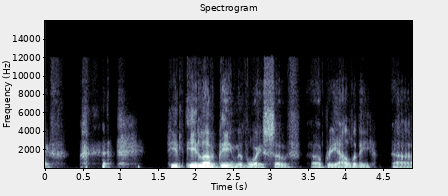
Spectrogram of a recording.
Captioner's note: chuckles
